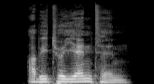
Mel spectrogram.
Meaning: female Abiturient (roughly, high-school graduate)
- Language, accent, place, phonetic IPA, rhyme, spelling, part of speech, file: German, Germany, Berlin, [abituˈʁi̯ɛntɪn], -ɛntɪn, Abiturientin, noun, De-Abiturientin.ogg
